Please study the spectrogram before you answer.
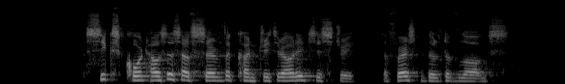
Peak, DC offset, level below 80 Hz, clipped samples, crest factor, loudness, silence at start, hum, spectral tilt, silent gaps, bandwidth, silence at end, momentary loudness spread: -20 dBFS; under 0.1%; -78 dBFS; under 0.1%; 18 dB; -37 LUFS; 0.85 s; none; -4 dB/octave; 3.63-3.82 s; 16 kHz; 0.6 s; 12 LU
